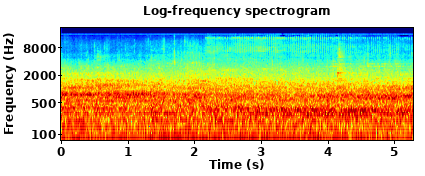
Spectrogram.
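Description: Steady, loud engine drone with a constant low hum and no pauses.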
